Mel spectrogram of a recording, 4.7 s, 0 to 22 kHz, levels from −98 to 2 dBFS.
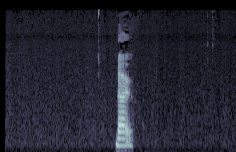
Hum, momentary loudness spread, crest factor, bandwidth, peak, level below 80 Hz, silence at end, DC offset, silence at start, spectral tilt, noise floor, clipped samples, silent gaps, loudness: none; 22 LU; 28 dB; 16.5 kHz; -2 dBFS; -72 dBFS; 2.1 s; under 0.1%; 2.3 s; -4 dB/octave; -64 dBFS; under 0.1%; none; -21 LUFS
